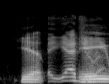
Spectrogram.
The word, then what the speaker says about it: Ayyadurai: His name is, how do you say this? Shiva Ayajirai. Is that how you say his name? Shiva Ayajirai. A-Y-Y-A-D-U-R-A-I. Yeah. I'm sure you said it properly.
